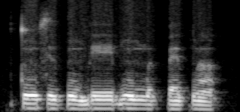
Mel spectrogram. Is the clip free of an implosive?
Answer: no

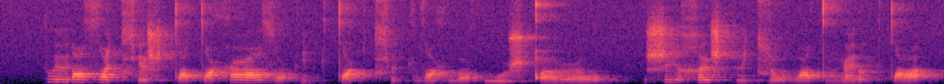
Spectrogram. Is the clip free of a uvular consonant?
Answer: no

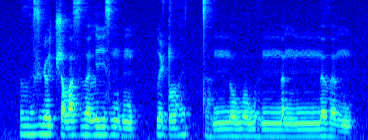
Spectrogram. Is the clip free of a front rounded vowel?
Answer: no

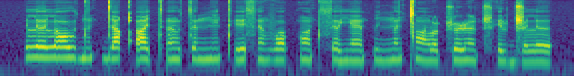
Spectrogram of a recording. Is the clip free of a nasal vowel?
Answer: no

